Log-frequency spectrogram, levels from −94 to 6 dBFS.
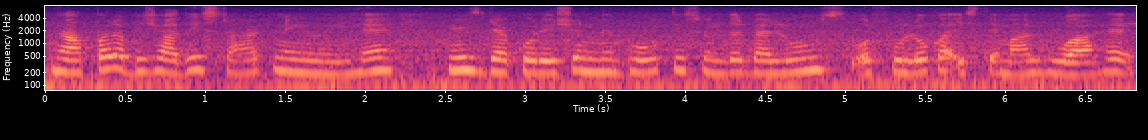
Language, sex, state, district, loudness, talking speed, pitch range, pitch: Hindi, female, Haryana, Jhajjar, -19 LUFS, 185 wpm, 195-225 Hz, 205 Hz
